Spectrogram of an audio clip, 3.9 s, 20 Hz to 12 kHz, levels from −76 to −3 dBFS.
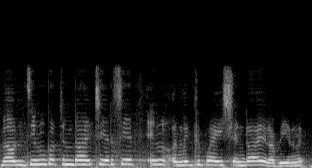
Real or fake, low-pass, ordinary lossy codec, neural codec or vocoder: fake; 7.2 kHz; none; codec, 16 kHz, 1.1 kbps, Voila-Tokenizer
